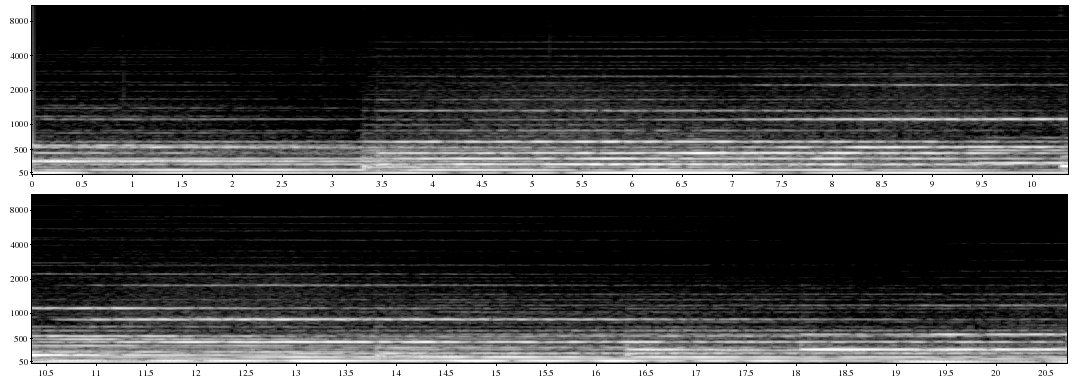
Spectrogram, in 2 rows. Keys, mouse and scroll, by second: 0.1 click, 0.3 click, 0.5 click, 3.0 middle click, 3.1 middle click, 3.7 middle click, 5.5 middle click, 6.1 middle drag, 6.4 shift+a, 7.9 click, 8.1 shift+a, 9.5 click, 10.2 click, 10.9 click, 11.3 click, 11.7 click, 12.2 click, 12.5-13.1 drag, 13.3 drag, 14.9 shift+a, 15.8-16.5 drag, 17.1-17.9 drag, 18.1 click, 18.6 x, 18.8 shift+a, 19.4 shift+a, 20.0 shift+a.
